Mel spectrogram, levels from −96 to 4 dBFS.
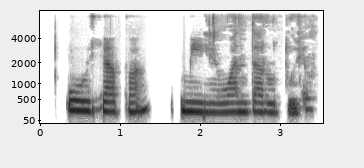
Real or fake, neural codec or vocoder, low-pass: real; none; 7.2 kHz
